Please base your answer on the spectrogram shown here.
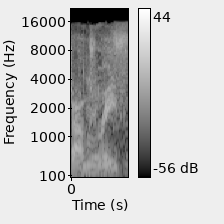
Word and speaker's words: Ralph: So we have Josh Brolin, George Clooney, Ralph Fiennes, Jonah Hill. Ralph Fiennes. It says Ralph Fiennes. Yes, but it's pronounced Rafe.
